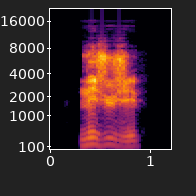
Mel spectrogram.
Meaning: to misjudge
- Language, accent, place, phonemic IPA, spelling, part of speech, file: French, France, Lyon, /me.ʒy.ʒe/, méjuger, verb, LL-Q150 (fra)-méjuger.wav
